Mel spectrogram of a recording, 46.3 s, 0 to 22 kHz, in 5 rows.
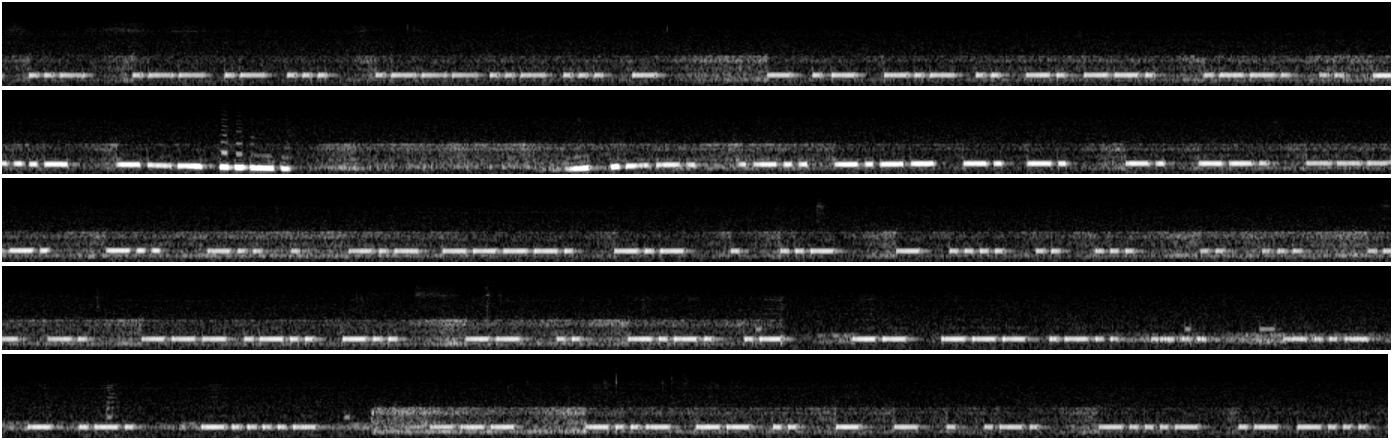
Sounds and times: Inside, small room: 0.0 - 46.2.

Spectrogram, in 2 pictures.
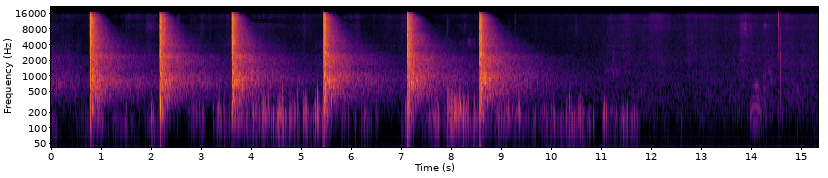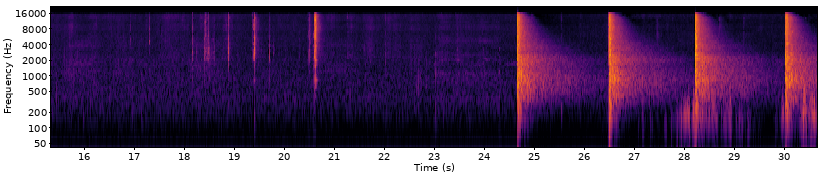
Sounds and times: Outside, rural or natural: 0.0 - 30.6
Speech: 13.8 - 14.6.

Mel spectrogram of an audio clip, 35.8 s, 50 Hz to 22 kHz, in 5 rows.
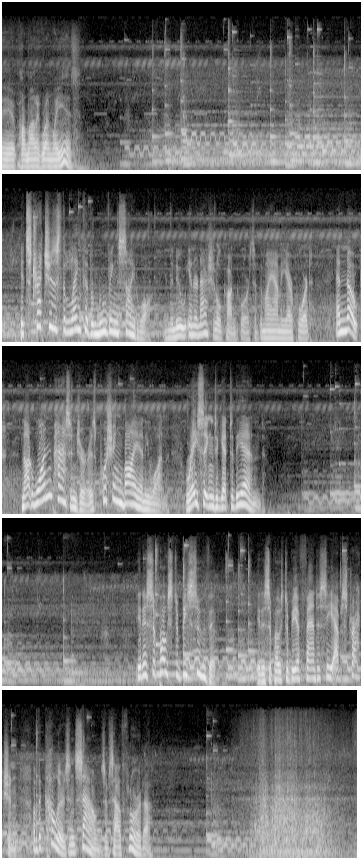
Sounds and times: Speech: 0.0 - 1.6, 7.6 - 19.6, 24.2 - 25.9, 26.7 - 31.8
Music: 1.8 - 19.2, 19.8 - 34.5.

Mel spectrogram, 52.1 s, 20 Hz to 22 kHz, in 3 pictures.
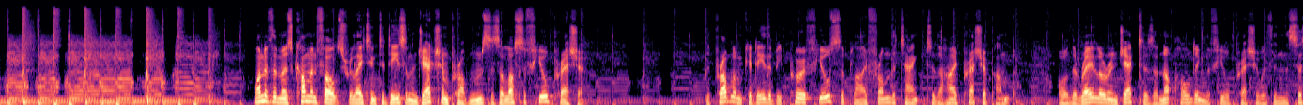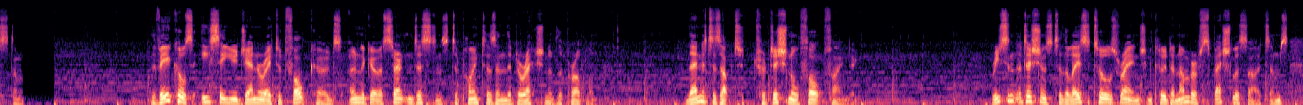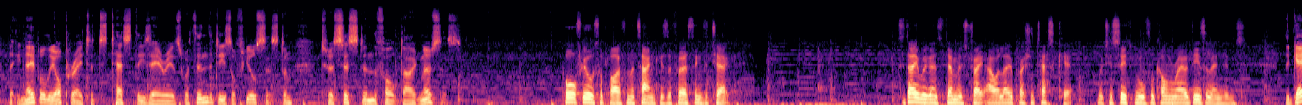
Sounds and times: Music: 0.0 - 52.1
Speech: 3.4 - 7.9, 9.4 - 17.8, 19.4 - 25.4, 26.5 - 28.9, 30.6 - 41.0, 42.2 - 44.7, 46.7 - 52.1.

